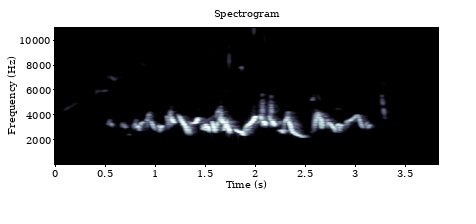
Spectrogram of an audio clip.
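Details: Purple finch in song, delivering one continuous, bubbly warble of about two and a half seconds, with quick notes swooping up and down. Nothing else is heard.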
